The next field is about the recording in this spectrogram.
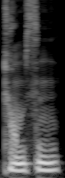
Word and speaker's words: Thompson: Außerdem muss man die Ausnahmen kennen. Als denglische Patienten brauchen wir uns nämlich gar nicht mit der Aussprache von TH abzumühen, wenn es ganz einfach wie ein T gesprochen wird, in Namen wie Theresa, Thomas, Thompson, Thames, Thai, Lesotho oder Thyme, dem Gewürz Thymian.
